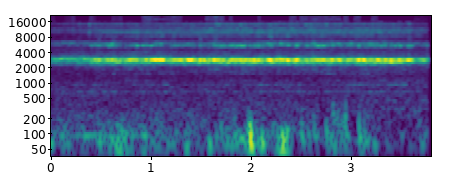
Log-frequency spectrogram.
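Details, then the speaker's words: 2011 GMC Yukon with worn brake pads; steady high-pitched squeal from the wheel as the pad wear indicator rubs, signalling a brake job is needed. "these brake pads are designed to have a squeaker on them so when they get worn enough they'll get worn down to that squeaker so you'll have that constant noise all the time"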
